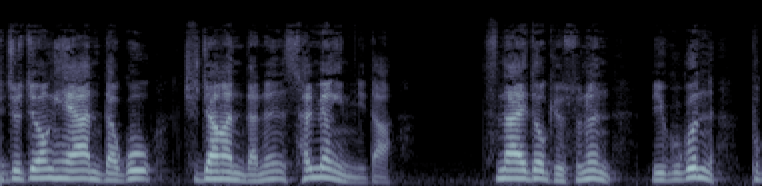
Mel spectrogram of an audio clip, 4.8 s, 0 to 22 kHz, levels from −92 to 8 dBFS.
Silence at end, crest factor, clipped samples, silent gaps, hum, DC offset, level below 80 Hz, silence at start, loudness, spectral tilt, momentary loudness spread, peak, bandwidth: 0 s; 20 dB; under 0.1%; none; none; under 0.1%; -72 dBFS; 0 s; -30 LUFS; -6 dB/octave; 12 LU; -10 dBFS; 13 kHz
